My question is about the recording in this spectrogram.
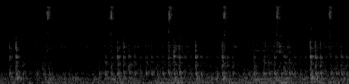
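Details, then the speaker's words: Spinning wheel treadled while spinning angora blend: light, sharp click about every half second, the snapped drive band's melded joint passing over the whirl; drive band also needs tightening, wheel needs maintenance. "i can hear it clicking that's the place where the drive been snapped and i melded it back together so i could hear it clicking and the clicking gets on my nerves"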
